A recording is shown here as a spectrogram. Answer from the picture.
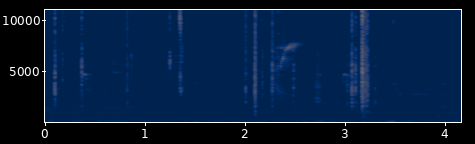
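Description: Faint, scattered crackles and clicks from a crumpled, empty plastic water bottle being handled.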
